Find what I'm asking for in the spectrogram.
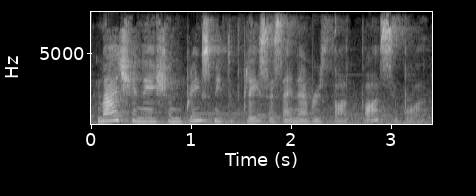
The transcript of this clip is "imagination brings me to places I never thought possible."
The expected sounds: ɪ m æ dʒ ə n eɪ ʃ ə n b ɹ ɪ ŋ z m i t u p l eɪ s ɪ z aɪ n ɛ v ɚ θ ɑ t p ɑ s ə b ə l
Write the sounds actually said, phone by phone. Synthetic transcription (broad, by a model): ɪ m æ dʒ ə n eɪ ʃ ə n b ɹ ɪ ŋ s m i t u p l eɪ s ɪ s aɪ n ɛ v ɚ θ ɑ t p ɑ s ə b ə l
